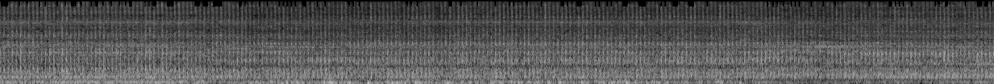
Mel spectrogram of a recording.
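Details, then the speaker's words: 2014 Honda Civic idling: steady rapid knocking, about four a second, rides over the idle and gets better when the AC is turned off; owner wonders about an engine mount, cause unconfirmed. "When I turn off the air, it gets better. I don't know if it's an engine mount."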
